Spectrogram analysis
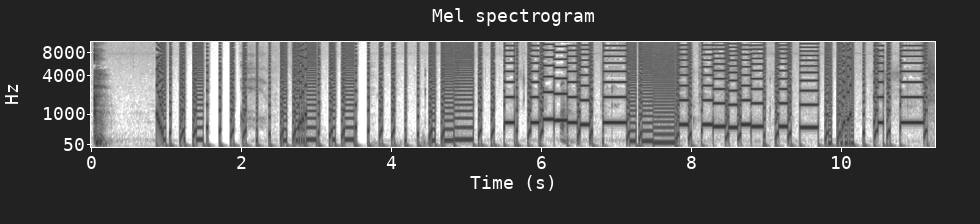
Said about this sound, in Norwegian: Ok, Her er okay. PC-theme fra, fra Secret of Monkey Island.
